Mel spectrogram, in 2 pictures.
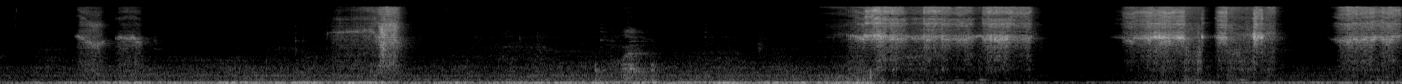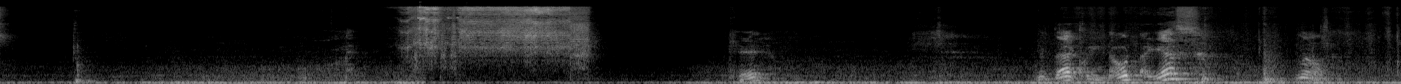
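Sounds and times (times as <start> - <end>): aerosol spray hissing: 8.3 - 10.4, 11.2 - 14.1.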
